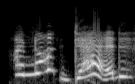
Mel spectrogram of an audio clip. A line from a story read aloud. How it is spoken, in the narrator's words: screamed the ballerina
